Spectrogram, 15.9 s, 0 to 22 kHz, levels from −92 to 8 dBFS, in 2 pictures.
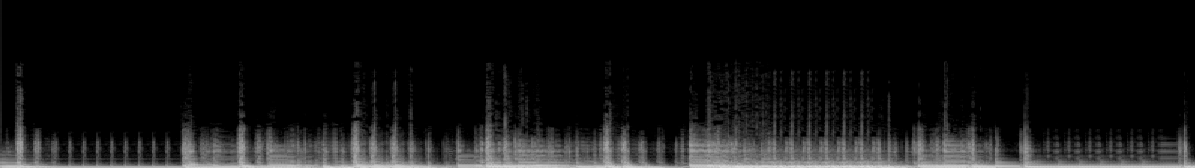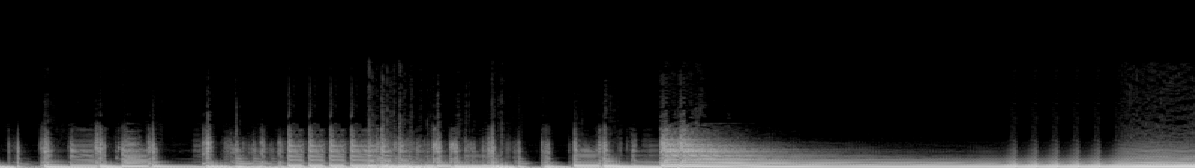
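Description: Stuttering loops mark repeated frames, where short blocks of compressed audio play again. This happens at 0.44–1.19 s (93 ms block), 2.56–2.70, 5.25–5.83 (116 ms), 7.04–7.73, 9.96–10.38, 12.47–12.59 (116 ms) and 14.72–15.42 s, with 139 ms blocks where not noted otherwise.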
